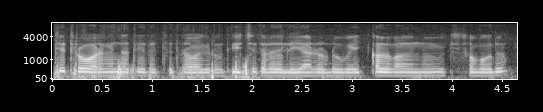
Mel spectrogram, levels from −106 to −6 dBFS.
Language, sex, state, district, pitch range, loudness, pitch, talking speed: Kannada, male, Karnataka, Koppal, 135-145 Hz, -20 LUFS, 140 Hz, 140 wpm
